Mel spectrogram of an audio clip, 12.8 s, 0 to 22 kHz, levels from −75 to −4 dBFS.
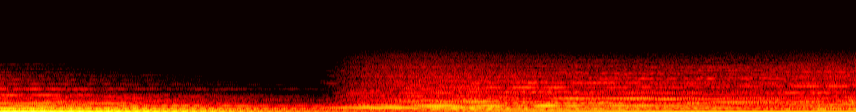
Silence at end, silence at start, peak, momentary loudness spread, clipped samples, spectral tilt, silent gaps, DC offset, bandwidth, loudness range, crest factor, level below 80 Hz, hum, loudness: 0 s; 0 s; -14 dBFS; 9 LU; under 0.1%; -11 dB/octave; none; 3%; 4.7 kHz; 5 LU; 14 dB; -38 dBFS; none; -34 LUFS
